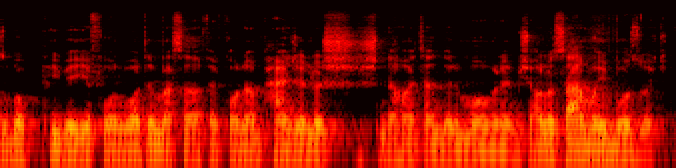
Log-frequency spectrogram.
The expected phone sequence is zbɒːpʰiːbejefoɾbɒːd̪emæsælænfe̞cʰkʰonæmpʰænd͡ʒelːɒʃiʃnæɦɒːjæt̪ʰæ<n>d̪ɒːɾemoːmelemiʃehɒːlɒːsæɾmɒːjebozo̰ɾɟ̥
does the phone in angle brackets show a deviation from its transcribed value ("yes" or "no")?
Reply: no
